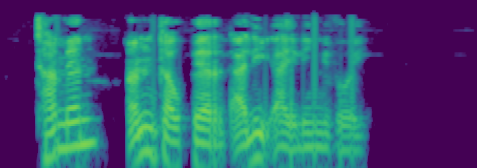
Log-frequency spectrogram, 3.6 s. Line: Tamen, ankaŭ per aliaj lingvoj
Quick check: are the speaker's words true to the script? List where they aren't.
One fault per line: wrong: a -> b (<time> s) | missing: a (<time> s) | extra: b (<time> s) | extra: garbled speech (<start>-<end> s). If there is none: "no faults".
no faults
